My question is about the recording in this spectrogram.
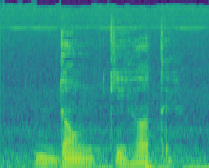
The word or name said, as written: Don Quijote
